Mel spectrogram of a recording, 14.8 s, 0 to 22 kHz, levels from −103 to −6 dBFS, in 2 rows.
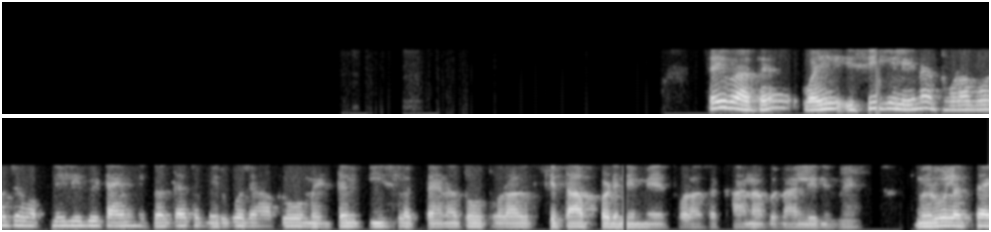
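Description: At 6.56 to 6.58 s and again at 12.06 to 12.09 s, packets went missing in transit and the receiver substituted silence rather than concealing the gap. The first hole lasts 20 ms and the second 30 ms, which fits a 10 ms packet size. The speech drops abruptly to nothing, with hard edges on either side of each gap. This packet loss filled with silence sits on top of the band-limited G.711 telephone coding.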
